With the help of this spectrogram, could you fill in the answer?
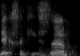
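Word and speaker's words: Sechs Kies: Generasi pertama itu HOT, terus God, Jack Sekise, atau tulisannya Sex Kiss tapi bacanya Jack Sekise.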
